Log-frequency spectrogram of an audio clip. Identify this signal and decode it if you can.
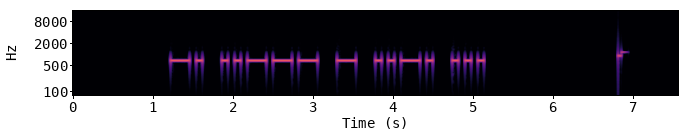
Morse code, heard as a keyed tone, about 15 wpm, 700 Hz. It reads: N2TFS
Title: USA Call Signs - 5 Characters - 2x Character Spacing - 15wpm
